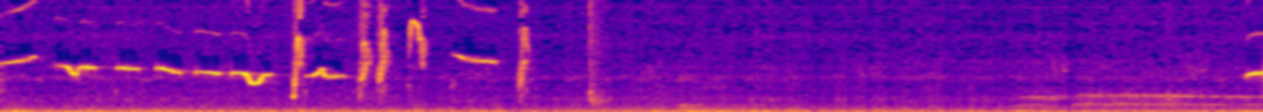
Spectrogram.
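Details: High, wavering whistles of a blue-and-white flycatcher, a migrant found in Indonesia, run together for about a second and a half before fading. A few sharp ticks and a faint lower whistle follow, with low background noise.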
